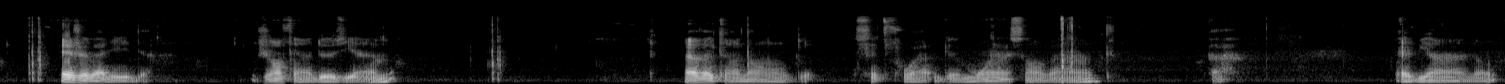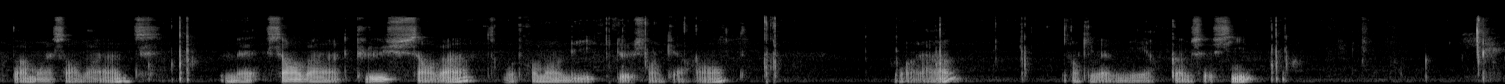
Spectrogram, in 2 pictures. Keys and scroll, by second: 8.3 Left, 9.7 typing, 13.1 typing, 20.7-22.2 typing.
